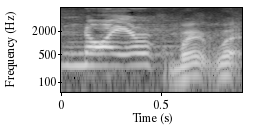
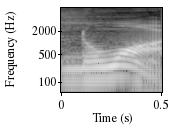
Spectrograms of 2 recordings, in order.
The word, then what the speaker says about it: Noir: Noah where's Debra ron has been taken into custody for retraining mr. Moyer so give me the serial number of your coffee maker mr. Knight the name is pronounced noir Oh okay give me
